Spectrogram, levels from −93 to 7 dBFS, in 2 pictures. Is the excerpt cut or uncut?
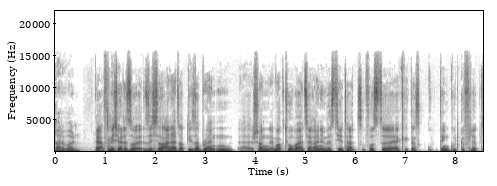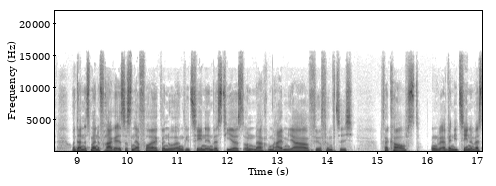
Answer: uncut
